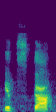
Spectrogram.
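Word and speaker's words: 五日: এখানে আবার সুটা বড় করে আছে, তাহলে এটার এখানে পরিপূর্ণ উচ্চারণ হবে ই, আর এখানে আছে সু, এখানে কা, ইটসকা, ইটসকা মানে 5 তারিখ।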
